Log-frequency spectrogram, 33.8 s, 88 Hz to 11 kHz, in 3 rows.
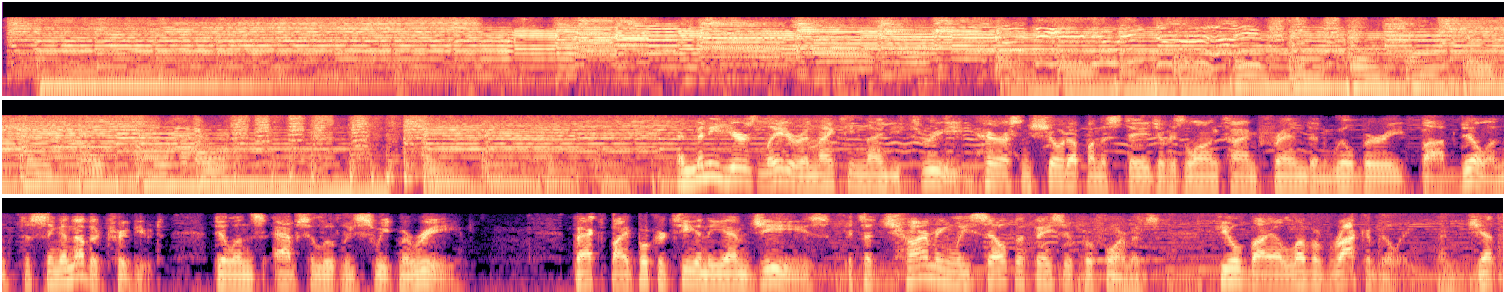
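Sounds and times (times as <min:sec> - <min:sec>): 
full-band R&B rock song with brassy horns, lead guitar and bass: 0:00.0 - 0:20.4, 0:28.6 - 0:33.7
speech: 0:16.4 - 0:26.0, 0:26.8 - 0:33.7.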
